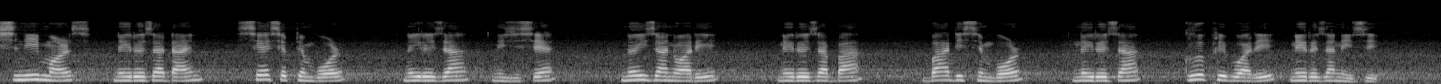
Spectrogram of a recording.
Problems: background sounds at intervals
